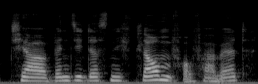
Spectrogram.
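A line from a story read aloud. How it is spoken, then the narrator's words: With a small sigh. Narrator (German): der kleine Seufzer, den er dabei von sich gab, war nicht zu überhören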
